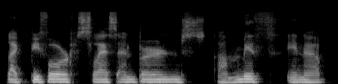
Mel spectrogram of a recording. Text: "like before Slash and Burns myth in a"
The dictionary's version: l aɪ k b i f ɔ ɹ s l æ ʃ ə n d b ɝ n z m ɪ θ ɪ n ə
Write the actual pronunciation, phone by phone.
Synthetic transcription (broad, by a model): l aɪ k b i f ɔ ɹ s l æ s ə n b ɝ n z m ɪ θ ɪ n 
